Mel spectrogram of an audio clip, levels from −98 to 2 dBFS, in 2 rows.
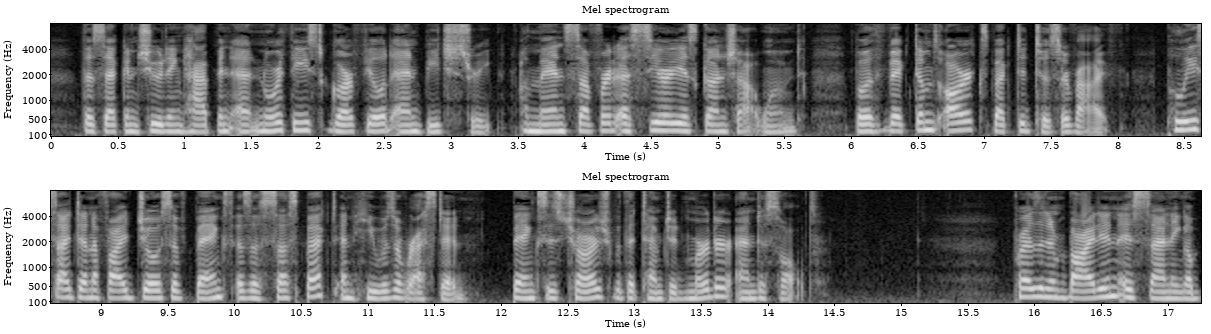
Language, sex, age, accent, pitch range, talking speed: English, female, 20-39, American, 175-205 Hz, 165 wpm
